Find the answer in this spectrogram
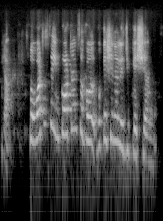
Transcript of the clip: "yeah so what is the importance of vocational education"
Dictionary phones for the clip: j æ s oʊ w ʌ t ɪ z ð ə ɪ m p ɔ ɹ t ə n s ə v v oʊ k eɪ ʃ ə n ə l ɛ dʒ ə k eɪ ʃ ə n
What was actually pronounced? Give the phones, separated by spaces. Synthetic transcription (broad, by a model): j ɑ s oʊ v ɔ t ɪ z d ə ɪ m p ɔ ɹ t ə n s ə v v oʊ k eɪ ʃ ə n ə l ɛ dʒ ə k eɪ ʃ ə n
